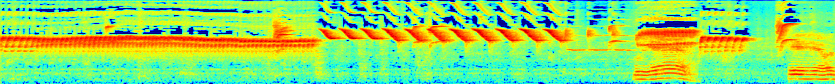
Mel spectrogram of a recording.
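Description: A Timbrado canary sings a long, steady rolling trill, then a fast run of repeated falling notes and varied warbled phrases. Nothing else stands out.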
